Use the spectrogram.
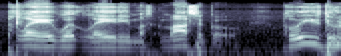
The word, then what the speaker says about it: Masako: The other characters, Lady Masako, as we're seeing right now, that was such a horrible pronunciation. Masako.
